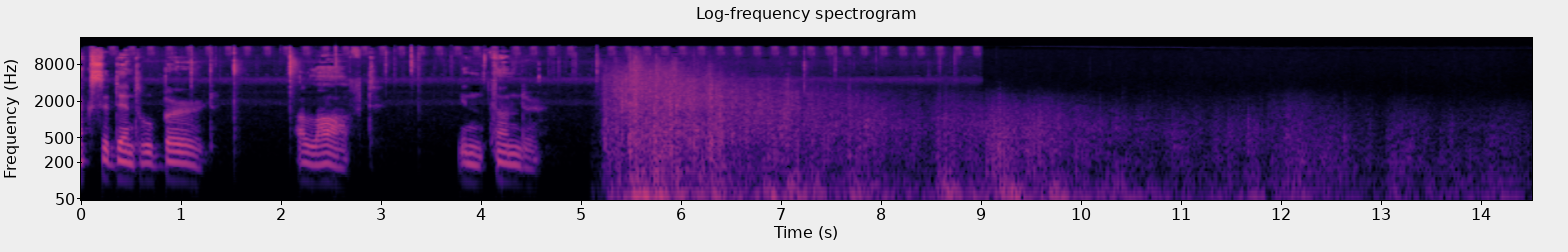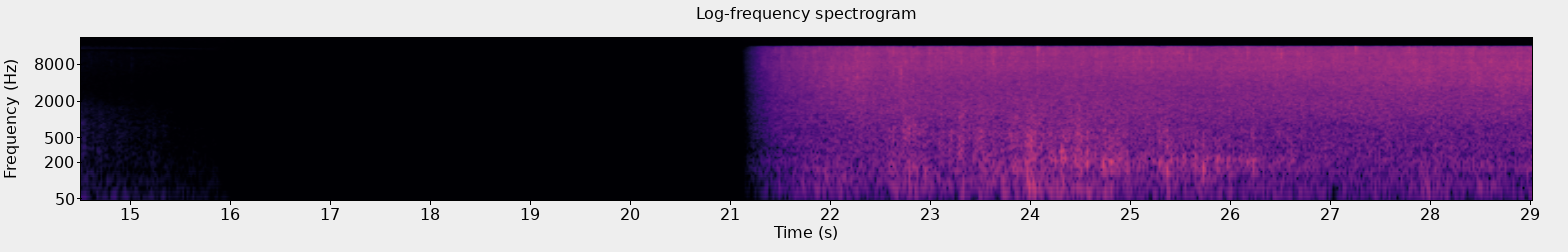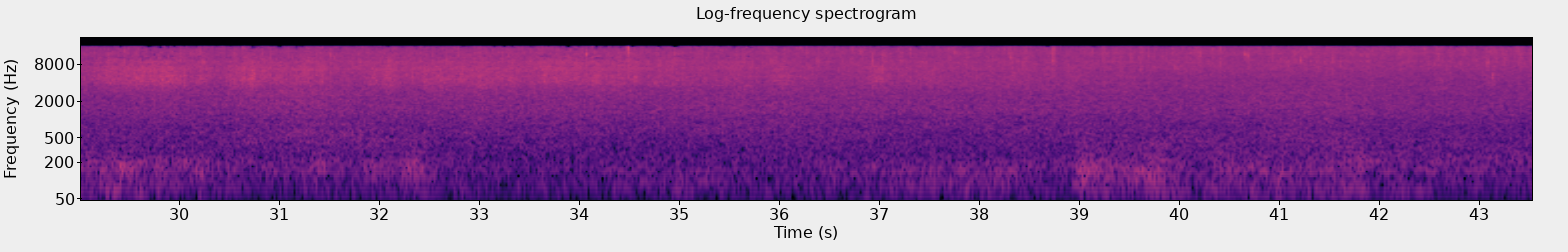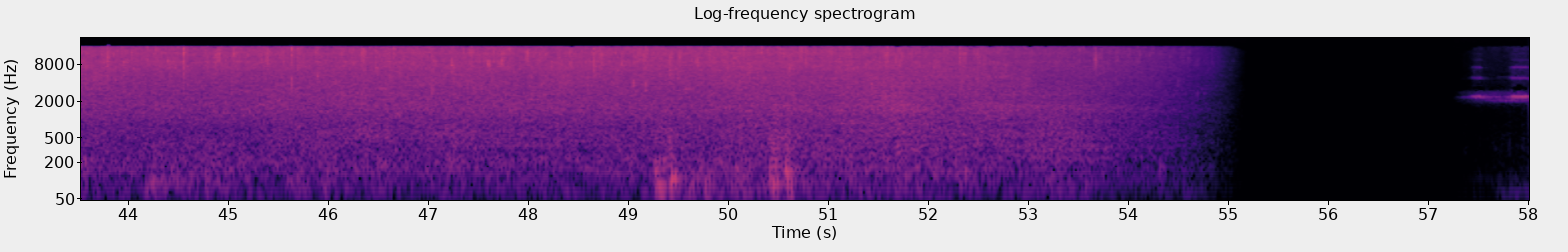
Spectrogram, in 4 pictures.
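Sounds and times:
steady rain: 0.0 - 14.7, 21.2 - 55.0
sharp thunderclaps: 5.2 - 15.7, 21.8 - 26.9, 37.8 - 42.0, 49.2 - 51.9
thunder rolling: 5.2 - 15.8, 21.6 - 32.8, 37.2 - 42.8, 49.2 - 52.0.

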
